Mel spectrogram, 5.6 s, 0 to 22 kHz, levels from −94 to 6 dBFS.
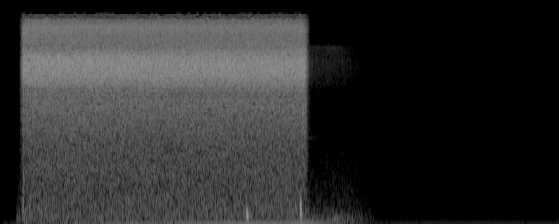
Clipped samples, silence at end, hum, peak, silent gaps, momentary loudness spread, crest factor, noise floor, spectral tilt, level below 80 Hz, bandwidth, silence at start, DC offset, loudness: under 0.1%; 2.5 s; none; -14 dBFS; none; 2 LU; 16 dB; under -90 dBFS; 2 dB/octave; -70 dBFS; 17.5 kHz; 0.2 s; under 0.1%; -24 LUFS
